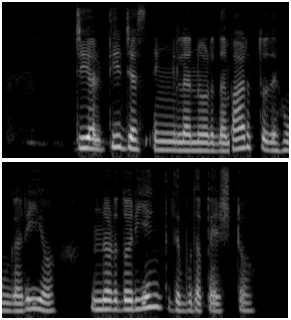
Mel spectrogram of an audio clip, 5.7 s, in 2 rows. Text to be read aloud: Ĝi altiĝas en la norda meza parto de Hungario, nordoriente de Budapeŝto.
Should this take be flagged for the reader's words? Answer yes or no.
yes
